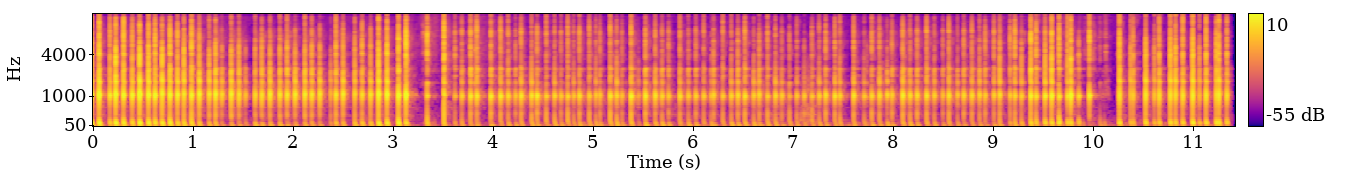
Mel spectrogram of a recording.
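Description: A plastic box is tapped rapidly with fingers, making a dense, steady stream of short, dry clicks with a hollow ring around 1 kHz. The taps come in quick bursts with brief pauses near 3 and 10 seconds, each click dying away almost instantly.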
